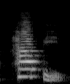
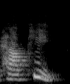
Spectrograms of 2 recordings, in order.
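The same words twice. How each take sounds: First: The stress is on the first syllable. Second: The stress is on the second syllable. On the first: The speaker calls it right. "you would put more of your breath into the first word, into the first sound" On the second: The speaker calls it wrong. "you wouldn't say something like happy. It's wrong"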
